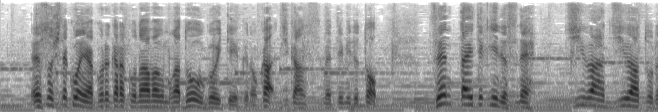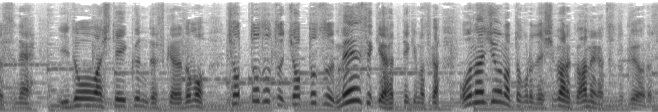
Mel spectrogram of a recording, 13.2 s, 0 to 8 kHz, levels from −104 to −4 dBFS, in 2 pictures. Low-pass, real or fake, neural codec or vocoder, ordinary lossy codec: 7.2 kHz; real; none; none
